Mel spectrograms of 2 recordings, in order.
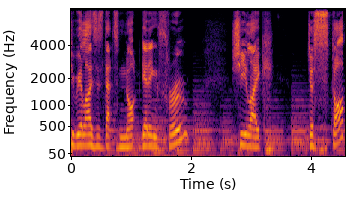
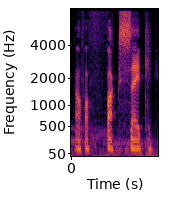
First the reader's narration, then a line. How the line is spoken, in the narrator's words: she mutters to herself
